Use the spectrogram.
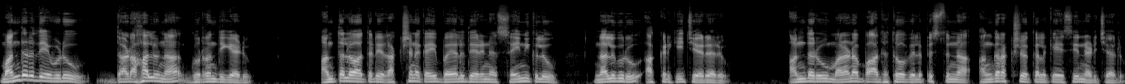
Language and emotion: Telugu, neutral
